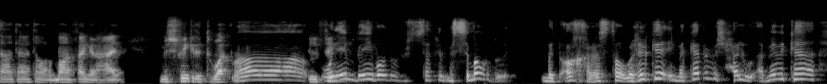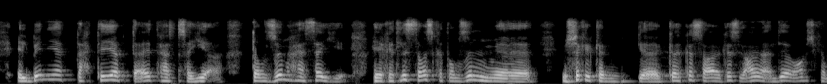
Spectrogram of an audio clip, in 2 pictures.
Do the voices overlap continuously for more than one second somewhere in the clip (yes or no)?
no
